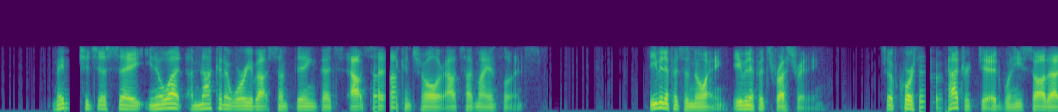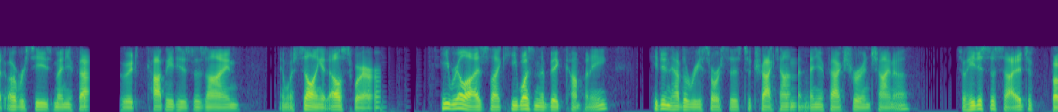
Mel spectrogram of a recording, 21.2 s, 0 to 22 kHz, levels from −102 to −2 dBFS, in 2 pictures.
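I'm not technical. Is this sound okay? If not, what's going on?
No. The speech has packet loss with pitch repetition at 0.64, 3.68, 5.54, 9.16, 11.42, 14.26 and 18.44 s. Chunks of audio went missing, and the receiver filled each gap by repeating the last bit of voice. That gives a brief buzzy hold or a dropout, longest near 11.42 s.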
